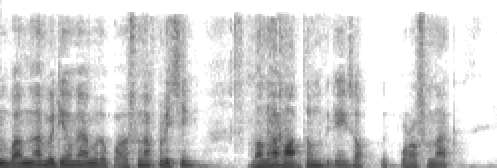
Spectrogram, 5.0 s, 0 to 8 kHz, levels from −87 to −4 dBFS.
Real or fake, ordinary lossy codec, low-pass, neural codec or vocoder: fake; AAC, 32 kbps; 7.2 kHz; codec, 16 kHz, 0.5 kbps, FunCodec, trained on LibriTTS, 25 frames a second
